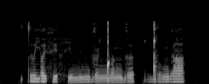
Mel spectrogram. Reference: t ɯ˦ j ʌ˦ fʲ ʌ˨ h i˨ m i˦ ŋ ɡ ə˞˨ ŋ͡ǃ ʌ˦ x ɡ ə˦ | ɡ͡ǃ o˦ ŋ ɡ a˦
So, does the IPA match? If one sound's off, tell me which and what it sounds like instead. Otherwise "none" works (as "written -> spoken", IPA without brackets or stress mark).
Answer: x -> ŋ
